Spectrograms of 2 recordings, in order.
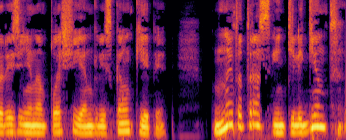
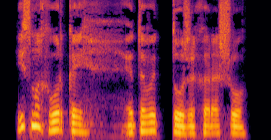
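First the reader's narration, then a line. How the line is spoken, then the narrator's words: Hoarse rasp, then a sob. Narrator (Russian): прохрипела Зотова и внезапно всхлипнула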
